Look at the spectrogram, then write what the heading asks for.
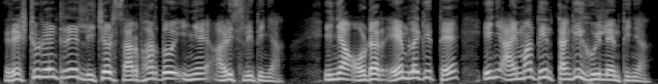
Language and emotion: Santali, angry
